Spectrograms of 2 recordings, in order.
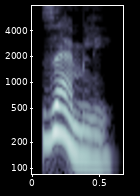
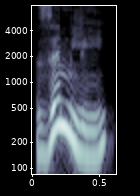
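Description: First: Землі with stress on the first syllable, ЗЕмлі. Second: Землі with stress on the last syllable, землІ; stress on the ending. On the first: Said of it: "називного відмінка множини за наголосами". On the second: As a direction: lean on the final і of Землі. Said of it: "Розрізняй форми родового відмінка однини". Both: Shown as a demonstration.

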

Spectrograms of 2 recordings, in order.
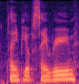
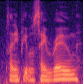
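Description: Both takes have the same delivery.

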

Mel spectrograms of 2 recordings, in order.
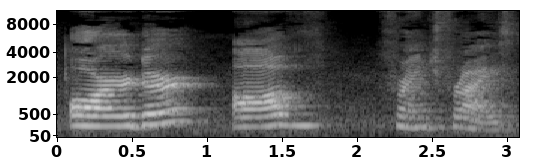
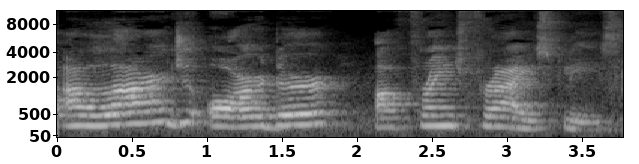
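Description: First: "of" said with a V sound, "Order of" very slow and loud. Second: "of" said as "ov", slow and clear. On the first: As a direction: stretch "Order of", voicing the f as v. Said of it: "Esse of é com som de V". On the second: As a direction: model "a large order of French fries" slowly. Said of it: "Com F só é com som de V". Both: Shown as a demonstration.

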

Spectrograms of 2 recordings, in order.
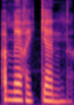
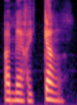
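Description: First: "américaine" with the final N clearly sounded; non-nasal ending. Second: "américain" ending on a nasal vowel, no N; nasalized ending. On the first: Teacher shows the word with E, "américaine" with N sounded. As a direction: end "américaine" on a plain vowel plus N. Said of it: "with an E at the end". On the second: Teacher shows the word without E, "américain" with nasal ending. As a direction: let "américain" end through the nose, N silent. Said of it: "did not have an E at the end". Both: Shown as a demonstration.

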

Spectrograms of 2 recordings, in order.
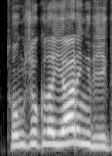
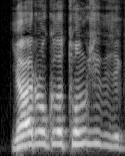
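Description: First: Yarın lifted right before gidecek; teacher marks yarın, lifted before the verb; stress on yarın. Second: Tonguç set just before gidecek and leaned on; stress on Tonguç. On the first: Teacher to class, stressing yarın as adverbial. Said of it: "zarf tamlacısında". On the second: Teacher to class, stressing Tonguç as subject. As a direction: lean on Tonguç right before the verb. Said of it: "burada vurgu nerede". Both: Shown as a demonstration.

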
